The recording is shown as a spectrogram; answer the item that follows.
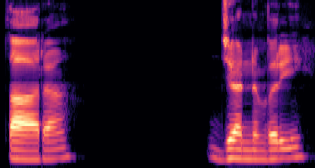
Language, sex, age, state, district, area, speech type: Punjabi, male, 18-30, Punjab, Patiala, urban, spontaneous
